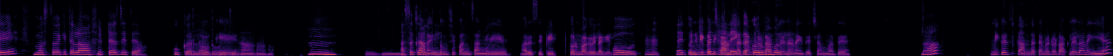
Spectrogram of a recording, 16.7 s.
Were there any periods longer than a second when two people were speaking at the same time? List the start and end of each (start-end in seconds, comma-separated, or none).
10.1-11.7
